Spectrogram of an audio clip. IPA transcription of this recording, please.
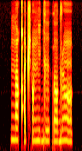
ŋuqʼɘ t͡ʃʼɔ̃ŋiɡɨ | ɾɔɡɹõ

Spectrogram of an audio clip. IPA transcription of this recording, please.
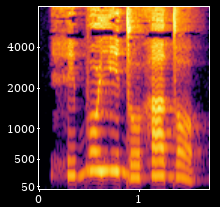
hi˧ bo˦ji˦ do˧ha˦dɔ˦˨

